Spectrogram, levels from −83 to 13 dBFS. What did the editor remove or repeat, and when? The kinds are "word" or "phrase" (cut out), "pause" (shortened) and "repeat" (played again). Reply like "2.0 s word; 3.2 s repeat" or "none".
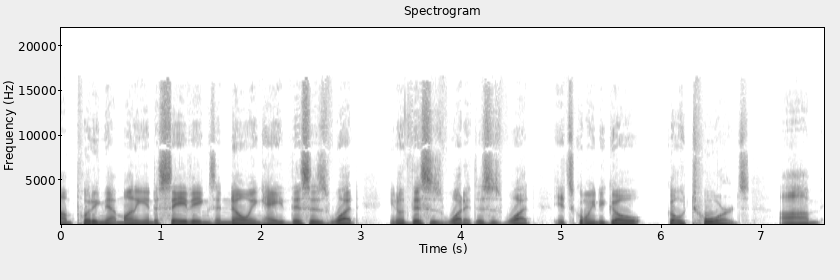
4.1 s word; 4.9 s word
